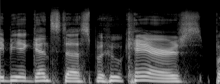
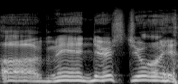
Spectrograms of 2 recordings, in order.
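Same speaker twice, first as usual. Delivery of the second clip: put-on chain-smoker voice. Imitating Brock swooning over Nurse Joy: Brock voice like a chain smoker. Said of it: "he sounds like he's been chain smoking for, like, a decade".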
